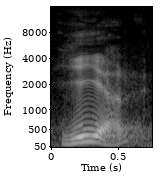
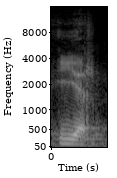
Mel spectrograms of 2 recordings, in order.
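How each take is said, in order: First: The word begins with a y glide sound. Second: The word begins directly with a pure vowel. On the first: "ya as in yes, yet, year" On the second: "you always leave out that semivowel sound"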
